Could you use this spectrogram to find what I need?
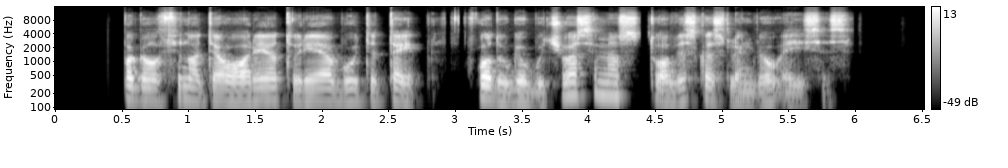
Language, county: Lithuanian, Telšiai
